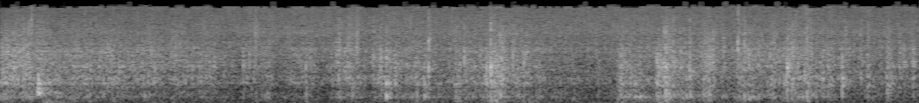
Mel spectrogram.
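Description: Cauliflower rice frying in hot oil in a pan with peppers and onions, a steady loud sizzle and hiss with scraping stir strokes running throughout, no talking.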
